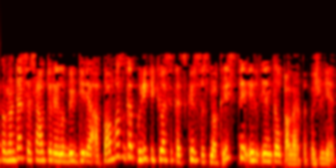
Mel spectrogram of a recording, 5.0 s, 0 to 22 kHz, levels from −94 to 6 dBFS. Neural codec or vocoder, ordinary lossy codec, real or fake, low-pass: codec, 44.1 kHz, 2.6 kbps, SNAC; MP3, 24 kbps; fake; 7.2 kHz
